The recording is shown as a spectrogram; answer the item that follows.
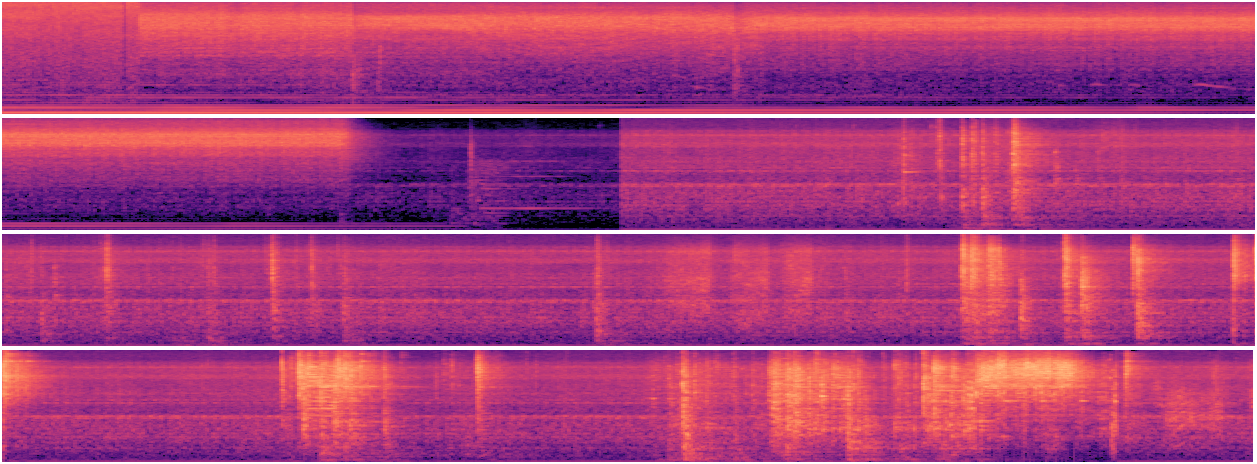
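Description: Plasma cutter hissing steadily as it cuts through a steel truck frame rail, over a low steady hum, fading and stopping abruptly about ten seconds in. After a short gap come scattered clanks and knocks of the cut frame metal being handled.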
